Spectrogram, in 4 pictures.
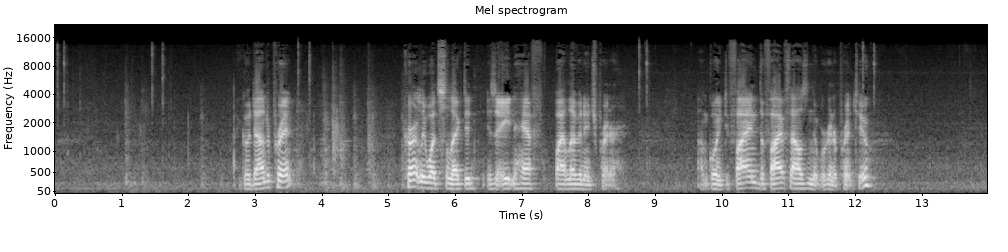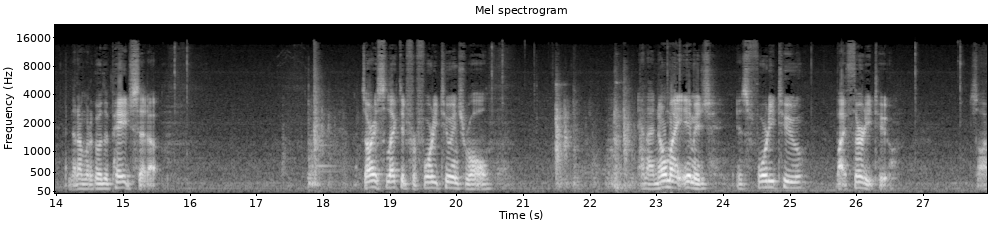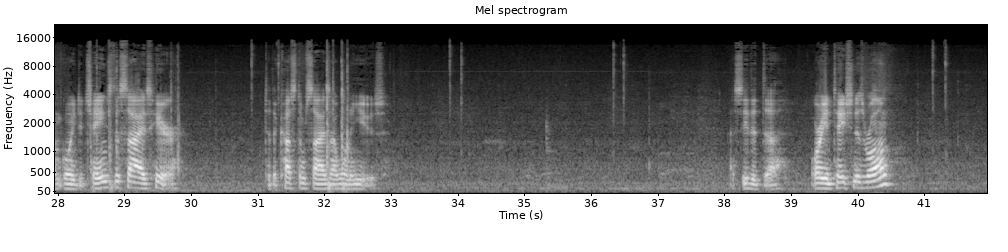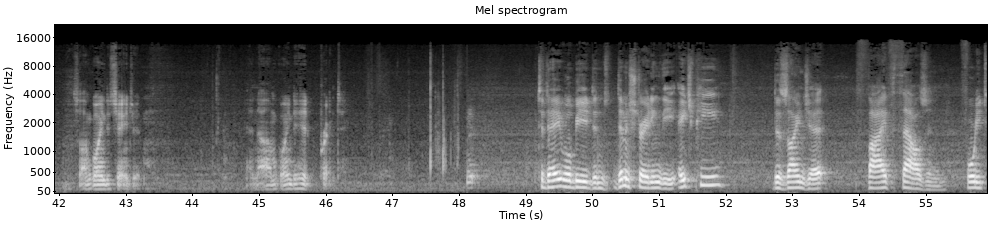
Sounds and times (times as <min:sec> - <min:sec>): Speech: 0:02.7 - 0:03.8, 0:05.2 - 0:08.6, 0:09.6 - 0:12.4, 0:14.1 - 0:15.6, 0:18.6 - 0:20.6, 0:22.8 - 0:26.7, 0:27.7 - 0:29.9, 0:31.1 - 0:33.0, 0:38.1 - 0:40.6, 0:42.2 - 0:43.4, 0:44.8 - 0:47.0, 0:49.2 - 0:52.1, 0:52.7 - 0:55.9.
